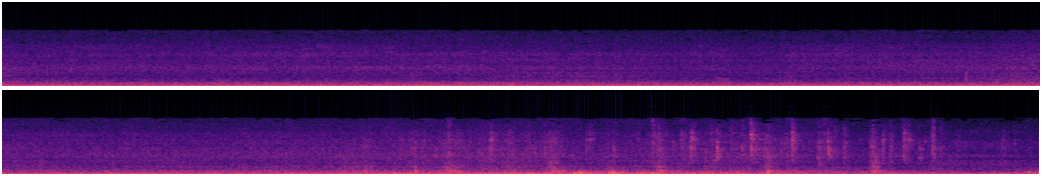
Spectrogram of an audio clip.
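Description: A Hummer's engine runs at low, steady revs as the truck crawls up a rocky trail. From about seven seconds in, a run of sharp clicks and knocks joins it.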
